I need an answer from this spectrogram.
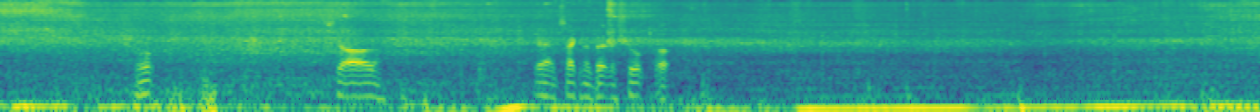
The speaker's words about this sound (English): Good morning. I'm about to take a bit of a detour today. It's like torrential rain at the minute.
